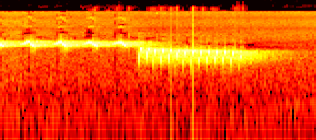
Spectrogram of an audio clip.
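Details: Nightingale tutor phrase meant for teaching canaries: a wavering high whistle repeated several times, then a fast, rolling trill of about a dozen notes that fades out.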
